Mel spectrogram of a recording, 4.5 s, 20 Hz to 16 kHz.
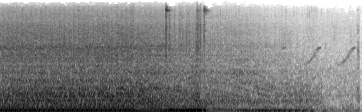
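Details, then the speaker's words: $300 Bobcat skid steer, run five years without oil changes, after carburetor fuel work: lumpy, stumbling idle before dying; seems to run on three cylinders, distributor suspected. "so it runs, but I think it's running on three cylinders. And I suspect that it's the distributor."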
